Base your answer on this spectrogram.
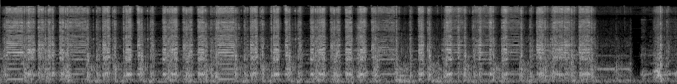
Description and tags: epson receipt printer4
this epson m188b printer is found in Manchester INternational Airport at a store in Terminal 3. It is printing out a receipt.
This can be used for a receipt printer, a kitchen printer, a ticket printer, a small dot matrix printer or a game score counter.
Recorded on Ethan's Iphone.
android, business, computer, computer-printer, dot-matrix, electrical, electromechanical, game, kitchen-printer, machine, mechanical, point-of-sale, print, printer, printing, receipt, robot, robotic, slip-printer, technology, ticker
